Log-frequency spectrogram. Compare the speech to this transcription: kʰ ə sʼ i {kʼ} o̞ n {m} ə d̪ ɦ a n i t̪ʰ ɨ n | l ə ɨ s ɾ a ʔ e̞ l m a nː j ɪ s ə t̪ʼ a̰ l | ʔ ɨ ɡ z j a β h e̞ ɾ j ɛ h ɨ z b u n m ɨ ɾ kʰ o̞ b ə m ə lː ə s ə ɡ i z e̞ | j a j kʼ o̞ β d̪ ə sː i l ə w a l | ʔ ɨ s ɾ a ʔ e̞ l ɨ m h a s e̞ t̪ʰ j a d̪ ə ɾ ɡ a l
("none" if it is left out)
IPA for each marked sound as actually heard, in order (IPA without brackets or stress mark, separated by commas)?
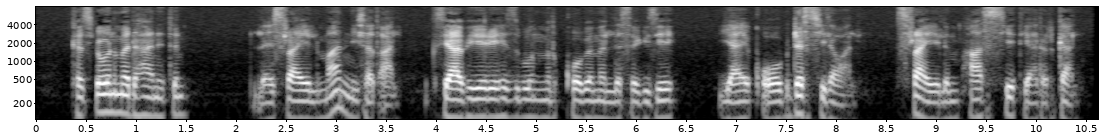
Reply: none, m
